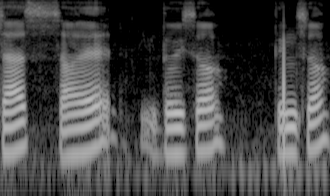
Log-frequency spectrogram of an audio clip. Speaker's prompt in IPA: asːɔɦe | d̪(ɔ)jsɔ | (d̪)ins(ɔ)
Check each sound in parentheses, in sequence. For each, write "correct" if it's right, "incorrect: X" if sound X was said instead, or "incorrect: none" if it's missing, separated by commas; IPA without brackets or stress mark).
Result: incorrect: u, incorrect: t̪, correct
